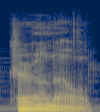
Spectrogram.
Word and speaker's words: colonel: the that rank because I don't like the way it is pronounced because it makes no sense like you are eating half the letters. I I never understood why English would pronounce that word like that because we have the exact same word in uh in French except we pronounce every letter. So we would pronounce it colonel.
